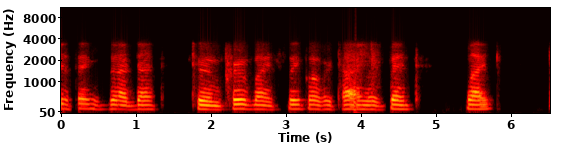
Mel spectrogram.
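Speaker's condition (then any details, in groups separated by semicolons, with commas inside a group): Parkinson's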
